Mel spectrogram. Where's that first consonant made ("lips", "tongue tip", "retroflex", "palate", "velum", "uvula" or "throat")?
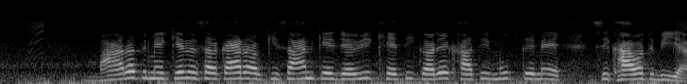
lips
